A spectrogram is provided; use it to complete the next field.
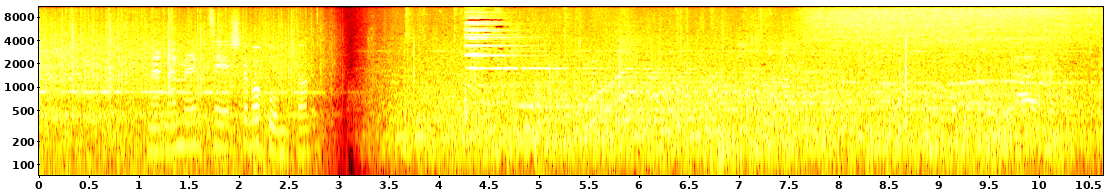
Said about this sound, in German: wir fahren jetzt hier im 3-Tram.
